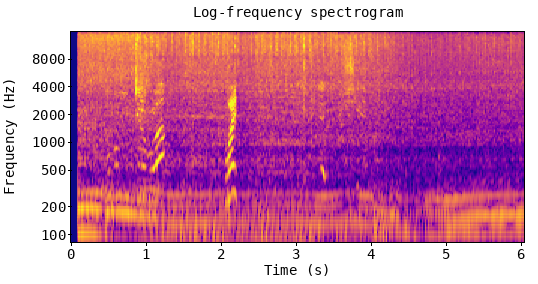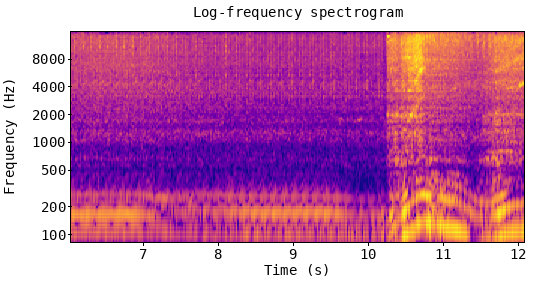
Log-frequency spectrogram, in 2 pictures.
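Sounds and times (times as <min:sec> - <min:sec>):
engine idling: 0:00.1 - 0:12.0
person's voice: 0:00.4 - 0:01.4, 0:03.2 - 0:04.2.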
